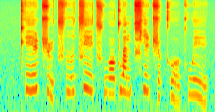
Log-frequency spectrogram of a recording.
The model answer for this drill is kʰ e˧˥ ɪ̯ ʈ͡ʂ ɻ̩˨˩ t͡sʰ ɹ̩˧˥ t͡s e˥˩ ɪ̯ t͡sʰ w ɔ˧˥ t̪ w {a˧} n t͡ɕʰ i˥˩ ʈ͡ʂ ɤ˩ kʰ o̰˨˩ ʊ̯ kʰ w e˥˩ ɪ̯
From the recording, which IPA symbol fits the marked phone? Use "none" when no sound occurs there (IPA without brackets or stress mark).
a˧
